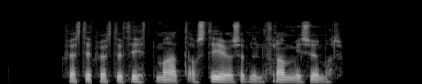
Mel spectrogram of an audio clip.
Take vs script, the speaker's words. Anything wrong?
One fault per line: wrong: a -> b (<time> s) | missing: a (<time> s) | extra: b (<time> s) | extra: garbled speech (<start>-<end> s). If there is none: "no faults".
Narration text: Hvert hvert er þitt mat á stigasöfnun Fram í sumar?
no faults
